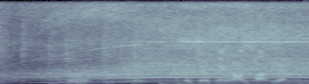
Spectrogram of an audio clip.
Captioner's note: whirring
